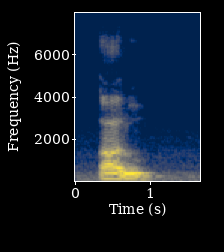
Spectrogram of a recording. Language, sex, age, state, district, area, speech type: Kannada, male, 18-30, Karnataka, Shimoga, rural, read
